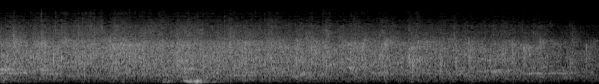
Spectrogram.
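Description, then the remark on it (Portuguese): Steady audience applause fills the whole stretch, a dense, even wash of many hands clapping at a consistent loudness, tapering off only slightly at the very end. “Eu, eu, quando ouço as palmas, eu fico bem preocupado.”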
